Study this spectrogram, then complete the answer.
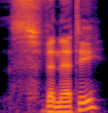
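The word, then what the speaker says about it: Svaneti: And the fact that the competition will be held in Sveneti, am I pronouncing that right?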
